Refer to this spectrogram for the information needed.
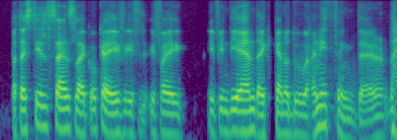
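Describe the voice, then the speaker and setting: A man speaks with a Swiss Italian accent. His pace is fairly quick. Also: medium pitch for a man, ordinary pitch variation. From Italian-speaking Switzerland. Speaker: coaching client and channel host. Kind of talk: coaching session. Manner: halting.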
